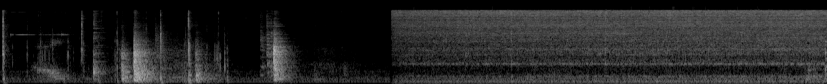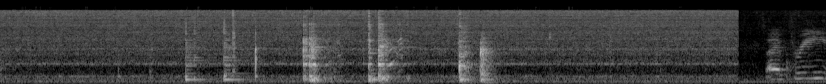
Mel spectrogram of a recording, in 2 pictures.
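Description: Diced onion hitting hot olive oil in an Instant Pot, a sudden loud steady sizzle that holds for about twelve seconds, with stirring clatter and a few kitchen knocks around it.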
